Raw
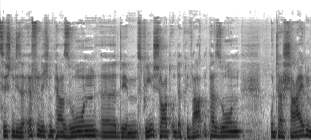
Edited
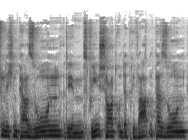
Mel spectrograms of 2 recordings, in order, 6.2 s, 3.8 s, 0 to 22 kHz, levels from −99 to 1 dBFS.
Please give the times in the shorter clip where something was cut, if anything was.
1.3 s

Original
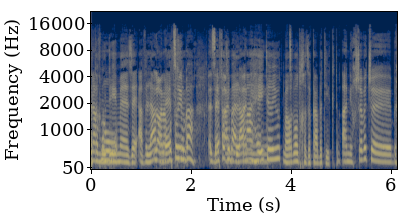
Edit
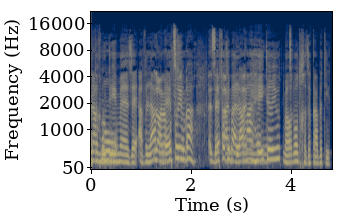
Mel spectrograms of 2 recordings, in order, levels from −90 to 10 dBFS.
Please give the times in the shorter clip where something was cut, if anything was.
none

